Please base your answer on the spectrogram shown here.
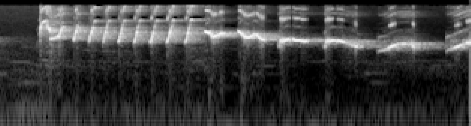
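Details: An orange-headed thrush sings loudly, a quick run of high chirps at about eight per second, then rich warbled whistles sliding down in pitch; a lure or therapy track to get a silent orange-headed thrush singing.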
